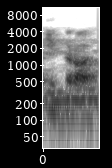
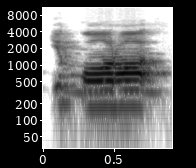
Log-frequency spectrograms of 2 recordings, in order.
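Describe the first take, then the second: First: The bounced q sound is light and thin. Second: The bounced q sound is heavy and thick. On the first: The speaker calls it wrong. "bukan iqra" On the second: The speaker calls it right. "tapi Iqra"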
